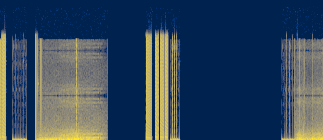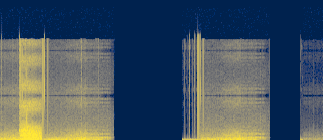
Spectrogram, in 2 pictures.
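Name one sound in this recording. A heavy sliding door rumbles open.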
